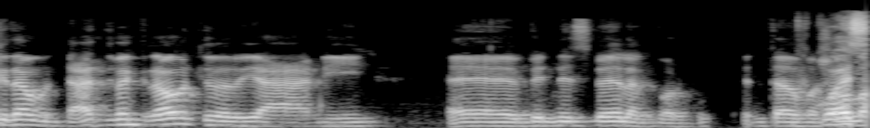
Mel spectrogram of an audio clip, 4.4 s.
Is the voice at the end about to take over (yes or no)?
yes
